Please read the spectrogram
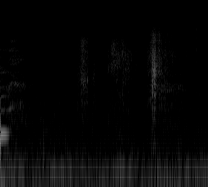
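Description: Faint footsteps on garden ground, two soft scuffs just under a second in and again about half a second later, over a low steady rumble of camera handling.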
